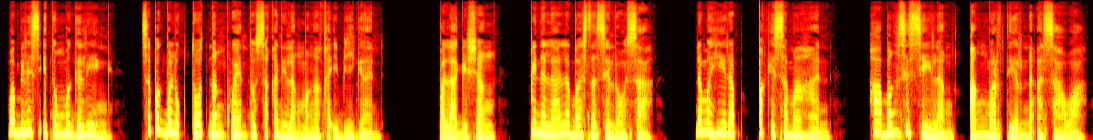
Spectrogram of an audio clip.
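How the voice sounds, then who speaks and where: A woman with a Filipino accent narrating a scripted dramatic story in measured phrases with pauses. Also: mid-range voice, big pitch swings, warm tone, no echo, clean studio sound.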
